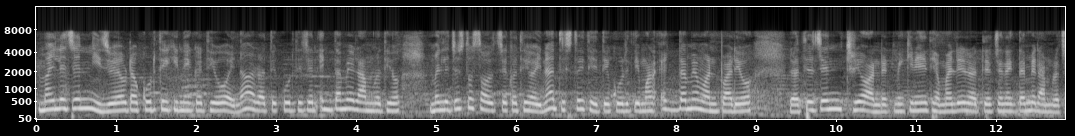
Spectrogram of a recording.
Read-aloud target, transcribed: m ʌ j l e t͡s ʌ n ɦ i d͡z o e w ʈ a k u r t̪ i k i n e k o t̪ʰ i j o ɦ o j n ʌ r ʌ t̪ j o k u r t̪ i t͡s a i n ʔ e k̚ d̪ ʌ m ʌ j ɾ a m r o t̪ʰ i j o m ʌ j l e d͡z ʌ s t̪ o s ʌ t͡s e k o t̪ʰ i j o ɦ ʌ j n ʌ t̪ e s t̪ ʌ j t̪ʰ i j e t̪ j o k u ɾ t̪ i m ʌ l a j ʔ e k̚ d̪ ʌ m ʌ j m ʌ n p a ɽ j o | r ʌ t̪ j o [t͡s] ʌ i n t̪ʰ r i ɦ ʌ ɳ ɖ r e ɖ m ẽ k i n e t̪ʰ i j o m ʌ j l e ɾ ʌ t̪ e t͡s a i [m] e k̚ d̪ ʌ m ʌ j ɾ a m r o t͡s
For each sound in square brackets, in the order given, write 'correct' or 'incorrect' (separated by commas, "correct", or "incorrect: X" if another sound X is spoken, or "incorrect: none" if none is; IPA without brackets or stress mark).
correct, incorrect: n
